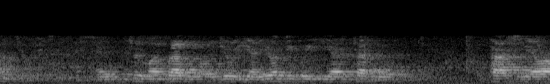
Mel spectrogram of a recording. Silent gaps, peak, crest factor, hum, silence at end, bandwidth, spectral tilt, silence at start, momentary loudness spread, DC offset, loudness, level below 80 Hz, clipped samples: none; -14 dBFS; 18 dB; none; 0 s; 4 kHz; -9 dB/octave; 0 s; 16 LU; under 0.1%; -31 LUFS; -62 dBFS; under 0.1%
